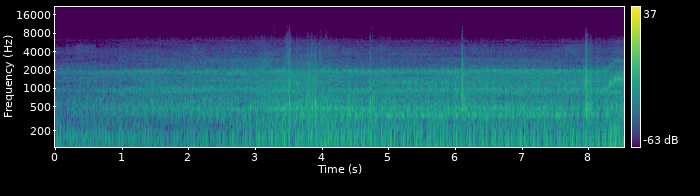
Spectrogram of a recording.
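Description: Honda Africa Twin CRF1000L's parallel-twin engine running steadily at low revs as the bike rolls along a dirt track, with a few sharp ticks. The engine note rises near the end as the rider opens the throttle.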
